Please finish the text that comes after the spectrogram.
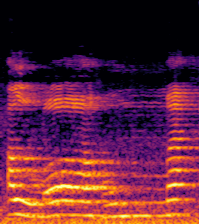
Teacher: لفظ اللہ کے اوپر جب بھی فتحہ یا دمہ، زبر یا پیش آئے تو اسے کیسے پڑھتے ہیں؟ اس لفظ کو بھاری آواز میں پڑھتے ہیں، موٹا کر کے پڑھتے ہیں۔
